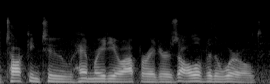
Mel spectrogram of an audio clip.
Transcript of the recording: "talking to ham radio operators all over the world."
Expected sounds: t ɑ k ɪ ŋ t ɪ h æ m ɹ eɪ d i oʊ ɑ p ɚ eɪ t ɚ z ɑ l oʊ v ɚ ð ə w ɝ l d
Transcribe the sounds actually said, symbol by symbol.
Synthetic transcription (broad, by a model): t ɑ k ɪ ŋ t ɪ h æ m ɹ eɪ d i oʊ ɑ p ɚ eɪ t ɚ z ɑ l oʊ v ɚ ð ə w ɝ l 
